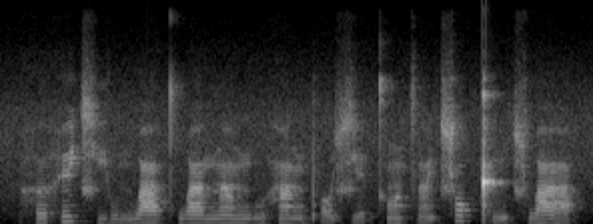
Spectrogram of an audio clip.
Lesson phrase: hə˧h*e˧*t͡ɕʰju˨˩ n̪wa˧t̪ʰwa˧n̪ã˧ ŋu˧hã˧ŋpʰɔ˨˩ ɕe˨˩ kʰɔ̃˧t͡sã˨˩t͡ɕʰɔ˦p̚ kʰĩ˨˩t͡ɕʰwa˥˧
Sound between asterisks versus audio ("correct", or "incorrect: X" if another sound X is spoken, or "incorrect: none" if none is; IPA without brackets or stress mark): incorrect: e˦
